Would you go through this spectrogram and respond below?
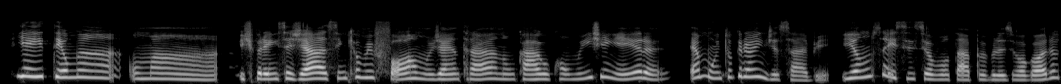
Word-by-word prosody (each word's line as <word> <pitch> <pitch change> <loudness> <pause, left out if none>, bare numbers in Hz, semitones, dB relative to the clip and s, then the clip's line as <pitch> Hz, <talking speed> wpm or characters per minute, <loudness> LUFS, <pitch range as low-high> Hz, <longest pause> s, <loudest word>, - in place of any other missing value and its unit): e 380 0 +6
aí 370 0 +6
ter 350 -3 +4
uma 320 -2 0
uma 250 -5 -2 0.2
experiência 255 +1 +2
já, 245 +3 +7
assim, 285 +2 -3
que 345 - -8
eu - - +2
me 315 0 -1
formo. 260 -3 +1
Já 240 0 +2
entrar 245 +1 0
em - - -8
um 240 0 -6
cargo 235 0 +1
como 240 0 -8
engenheira 280 -5 0 0.3
é 315 0 +1
muito 330 -2 -5
grande, 350 -10 -1
sabe. 195 -3 -8
E 275 +3 -1
eu 310 - +5
não 355 +3 -1
sei 425 -6 -3
se 265 -3 -9
se 255 - -4
eu 235 - +1
voltar 225 -2 -3
para 220 +1 -7
o - - -11
Brasil 210 0 -4
agora, 215 +6 +1
eu 310 - -6
255 Hz, 205 wpm, -23 LUFS, 235-310 Hz, 0.3 s, já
